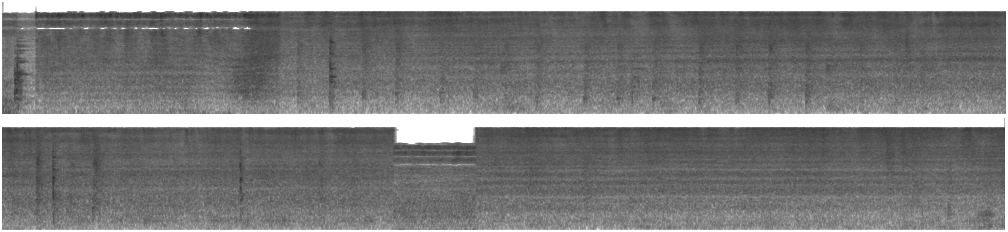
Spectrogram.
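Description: Steady hissing noise of metalworking on truck rim steel, with a few sharp clicks, changing abruptly twice where the footage is cut.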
